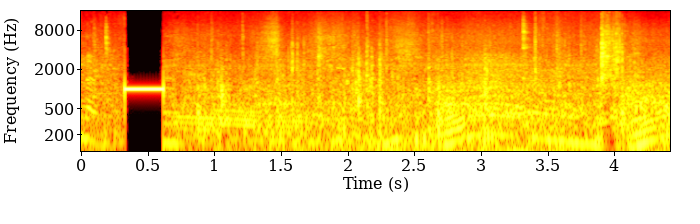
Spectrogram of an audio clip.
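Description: A censor bleep near the start: a steady 1 kHz tone, about a third of a second long, that replaces a spoken word. It is followed by a low, steady rumble heard from inside the car, with brief voice sounds a little before the end.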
